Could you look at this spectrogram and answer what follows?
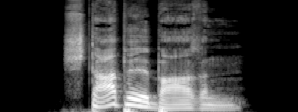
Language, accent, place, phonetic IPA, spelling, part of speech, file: German, Germany, Berlin, [ˈʃtapl̩baːʁən], stapelbaren, adjective, De-stapelbaren.ogg
- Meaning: inflection of stapelbar: 1. strong genitive masculine/neuter singular 2. weak/mixed genitive/dative all-gender singular 3. strong/weak/mixed accusative masculine singular 4. strong dative plural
